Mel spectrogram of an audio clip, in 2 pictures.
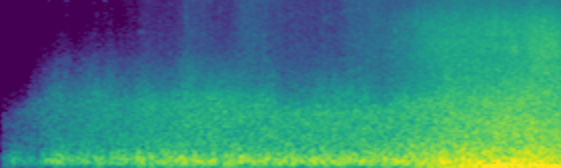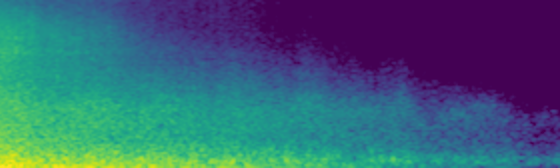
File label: Desert strong wind blow sand and dust; nature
